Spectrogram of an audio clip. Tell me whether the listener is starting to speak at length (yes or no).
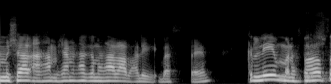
no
